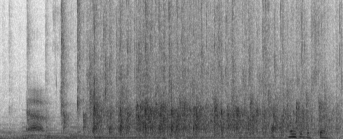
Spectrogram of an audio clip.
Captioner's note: audience applause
